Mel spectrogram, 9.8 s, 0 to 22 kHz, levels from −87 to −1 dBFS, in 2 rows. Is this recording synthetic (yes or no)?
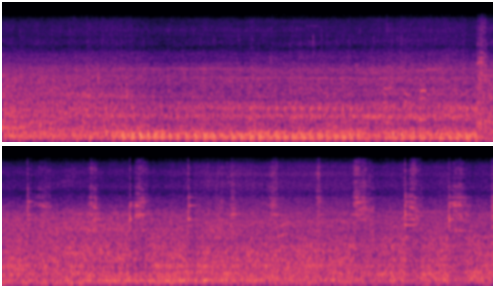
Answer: no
